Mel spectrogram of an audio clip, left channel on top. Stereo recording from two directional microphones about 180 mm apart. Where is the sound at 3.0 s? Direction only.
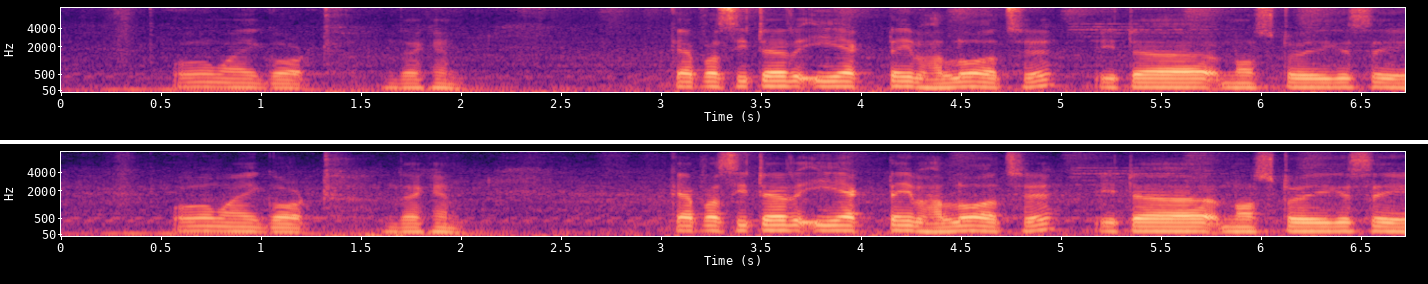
25° left (ahead or behind).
